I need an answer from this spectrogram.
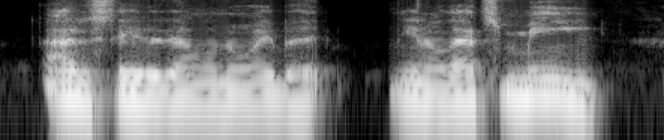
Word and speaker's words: Illinois: get knocked around enough the S is silent it's Illinois or you can do it like we do ill Ina they play their first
